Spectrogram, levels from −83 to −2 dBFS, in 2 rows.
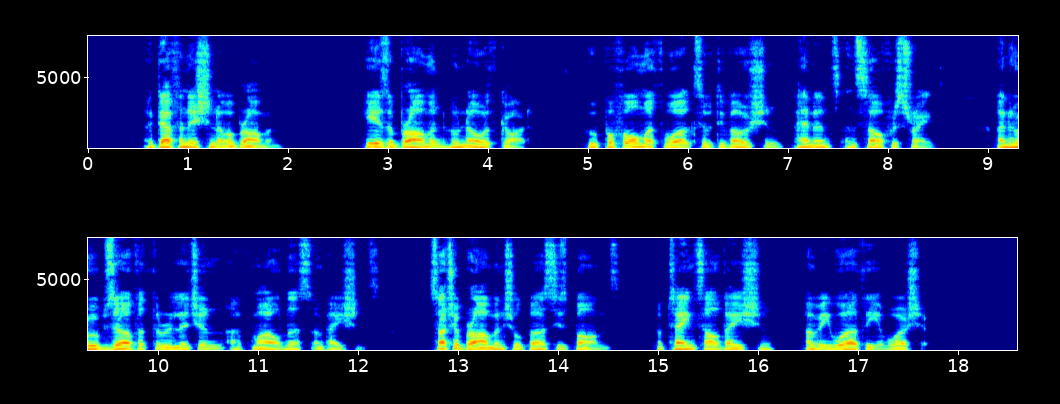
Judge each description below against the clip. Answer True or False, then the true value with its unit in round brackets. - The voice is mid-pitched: False (115 Hz)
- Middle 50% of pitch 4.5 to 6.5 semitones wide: False (3.0 semitones)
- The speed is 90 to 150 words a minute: True (140 wpm)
